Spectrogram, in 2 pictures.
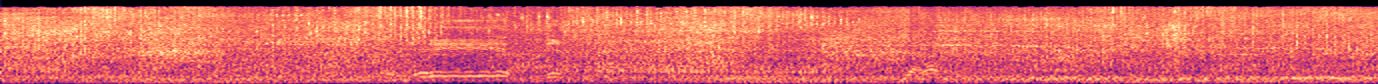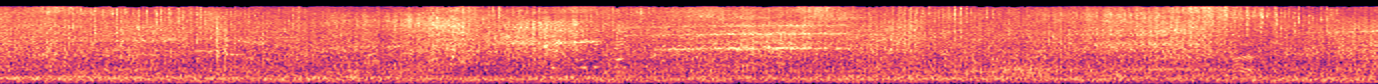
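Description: Motorcycle engines rev and growl as they pass.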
